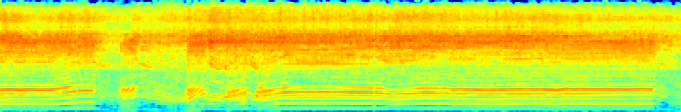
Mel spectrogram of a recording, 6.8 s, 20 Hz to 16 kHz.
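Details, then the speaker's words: Stihl MS250C chainsaw with a new OEM Stihl carburetor replacing a bad one that bogged, no adjustment: crisp two-stroke rev, brief dip under wood load, then a steady high scream without bogging; running fine. "so you can see there with the carb right out-of-the-box brand-new from still there's no issues I did not have to adjust anything on it"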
